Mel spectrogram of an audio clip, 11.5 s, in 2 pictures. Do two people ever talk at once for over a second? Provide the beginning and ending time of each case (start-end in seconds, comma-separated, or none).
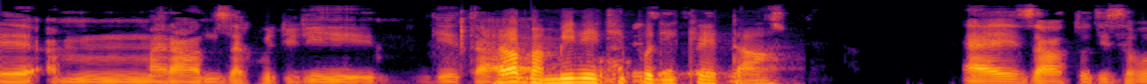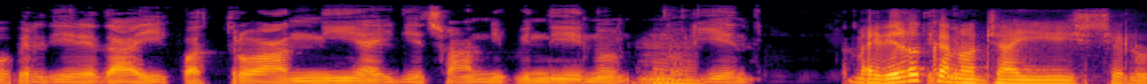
2.4-4.0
